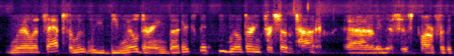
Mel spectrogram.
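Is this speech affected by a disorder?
No.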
